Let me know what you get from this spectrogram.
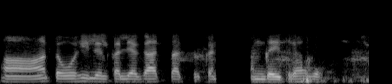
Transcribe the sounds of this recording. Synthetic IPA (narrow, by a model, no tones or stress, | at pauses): ɦãt̪ɔoɦilelkəljaɡat͡ʃt̪at̪̚pəɾkən | and̪əjt̪ɾəɦɡa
